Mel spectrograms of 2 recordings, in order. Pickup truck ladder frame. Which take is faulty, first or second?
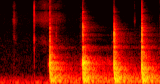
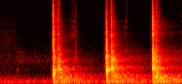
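second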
